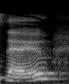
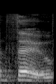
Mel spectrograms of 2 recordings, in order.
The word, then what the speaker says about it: though: just say no thanks though thanks though thanks though so the pronunciation for though for brazilians it's a strange sound because we don't have this sound we don't have it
